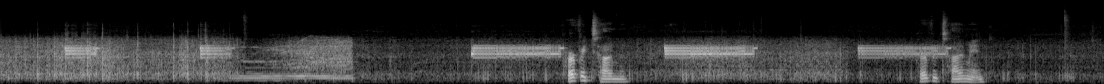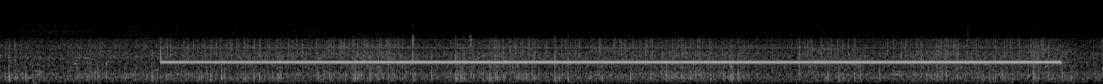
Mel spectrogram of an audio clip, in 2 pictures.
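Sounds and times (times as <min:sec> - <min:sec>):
faint radio hiss: 0:00.0 - 0:22.0
steady high alarm tone: 0:00.7 - 0:01.2, 0:02.0 - 0:03.6, 0:08.6 - 0:09.7, 0:12.7 - 0:21.7.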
